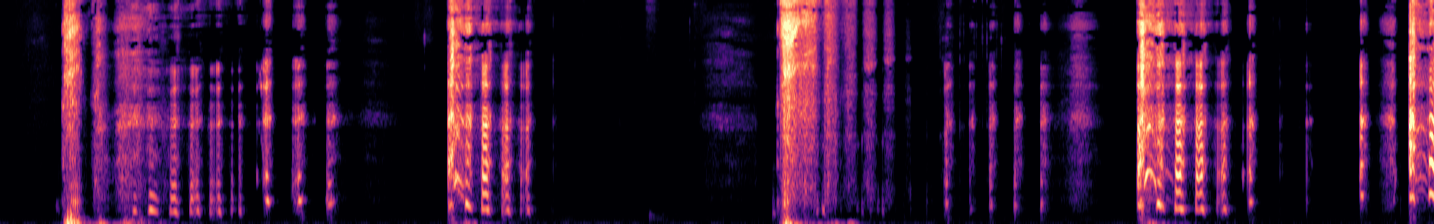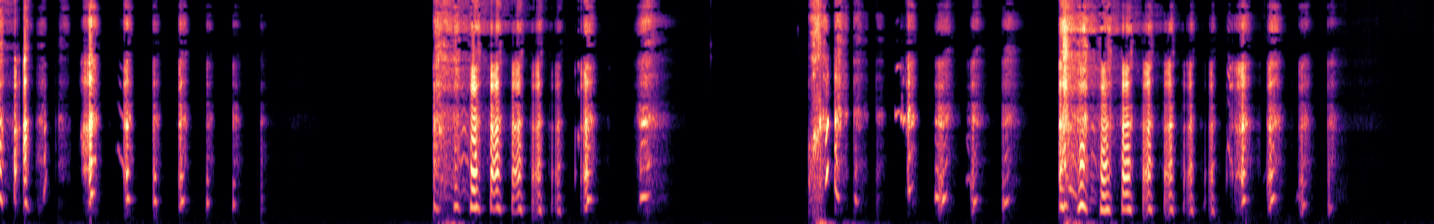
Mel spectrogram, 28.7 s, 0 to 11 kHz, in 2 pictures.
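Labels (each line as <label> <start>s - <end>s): A woman laughs scoffingly. 0.6s - 1.2s
A woman laughs briefly. 1.1s - 3.4s
A woman laughs briefly. 4.4s - 5.5s
A woman laughs scoffingly. 7.7s - 8.9s
A woman laughs quietly and faintly. 9.4s - 10.9s
A woman laughs with varying volume. 11.4s - 17.0s
A woman laughs briefly. 18.6s - 21.1s
A woman laughs with varying volume. 22.4s - 27.8s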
